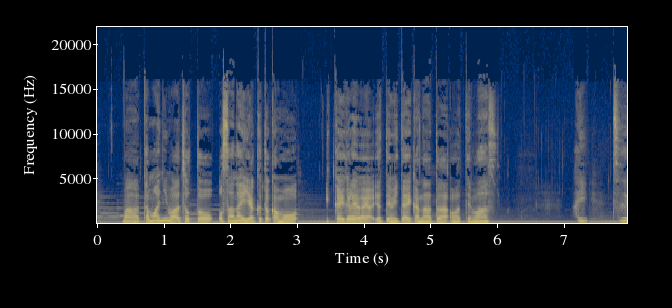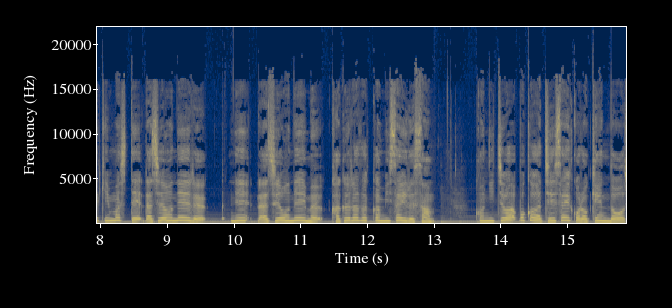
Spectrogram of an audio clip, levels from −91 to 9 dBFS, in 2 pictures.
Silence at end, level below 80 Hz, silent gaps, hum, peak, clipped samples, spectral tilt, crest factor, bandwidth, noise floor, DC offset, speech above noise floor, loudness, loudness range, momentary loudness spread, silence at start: 0 s; -38 dBFS; none; none; 0 dBFS; under 0.1%; -3.5 dB/octave; 18 dB; 18 kHz; -40 dBFS; under 0.1%; 23 dB; -17 LUFS; 4 LU; 10 LU; 0 s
